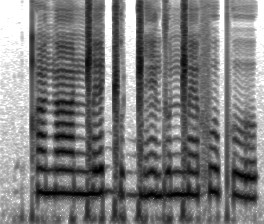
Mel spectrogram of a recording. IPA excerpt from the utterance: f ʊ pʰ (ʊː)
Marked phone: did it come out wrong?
no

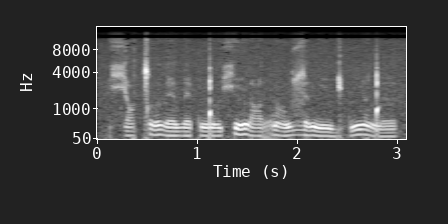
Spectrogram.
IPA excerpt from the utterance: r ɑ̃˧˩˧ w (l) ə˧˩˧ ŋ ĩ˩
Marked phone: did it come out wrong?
yes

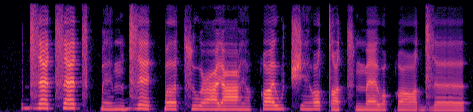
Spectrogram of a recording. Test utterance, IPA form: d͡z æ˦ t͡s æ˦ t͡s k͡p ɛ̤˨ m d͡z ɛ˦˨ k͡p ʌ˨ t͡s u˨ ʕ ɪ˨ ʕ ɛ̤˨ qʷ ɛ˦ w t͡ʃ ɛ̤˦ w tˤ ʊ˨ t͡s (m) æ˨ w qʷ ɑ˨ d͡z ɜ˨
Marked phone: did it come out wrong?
no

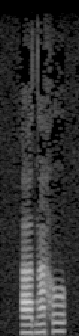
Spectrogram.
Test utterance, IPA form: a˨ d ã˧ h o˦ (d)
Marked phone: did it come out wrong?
yes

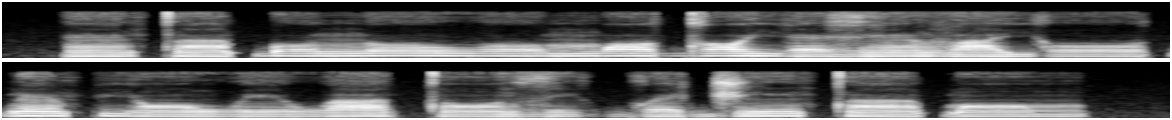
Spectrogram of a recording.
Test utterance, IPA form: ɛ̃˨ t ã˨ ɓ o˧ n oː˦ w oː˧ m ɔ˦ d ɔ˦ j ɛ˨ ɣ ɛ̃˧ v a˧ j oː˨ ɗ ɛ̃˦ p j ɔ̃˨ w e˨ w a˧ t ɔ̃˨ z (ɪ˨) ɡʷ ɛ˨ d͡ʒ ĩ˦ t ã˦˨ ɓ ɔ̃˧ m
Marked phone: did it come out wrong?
yes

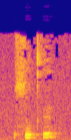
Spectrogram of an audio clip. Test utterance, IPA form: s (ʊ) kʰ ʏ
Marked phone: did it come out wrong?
no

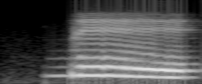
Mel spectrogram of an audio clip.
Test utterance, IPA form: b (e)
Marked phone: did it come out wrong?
no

